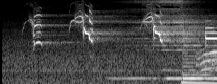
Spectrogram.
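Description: Three high bird cries about a second apart, each a short arching whistle. A low steady music drone comes in about halfway, and a deep bass note near the end starts the song's intro.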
